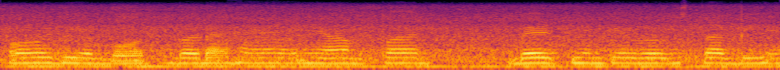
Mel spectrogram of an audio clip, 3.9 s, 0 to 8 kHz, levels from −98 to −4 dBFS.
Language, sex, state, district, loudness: Hindi, female, Rajasthan, Bikaner, -16 LUFS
